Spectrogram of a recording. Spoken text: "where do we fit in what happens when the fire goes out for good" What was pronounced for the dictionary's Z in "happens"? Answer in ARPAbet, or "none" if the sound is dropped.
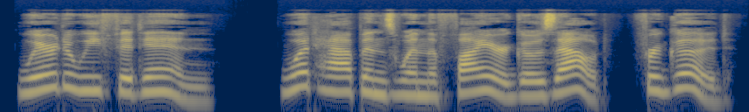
Z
